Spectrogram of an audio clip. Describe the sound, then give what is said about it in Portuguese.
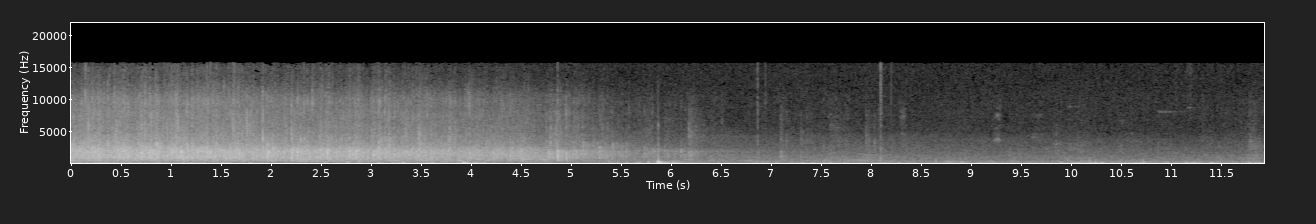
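An audience claps in a church service, with dense, loud applause for about five seconds that gradually thins and fades into quiet background noise, marked by a single sharp thud. “Dê uma salva de palmas ao Senhor por essa.”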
